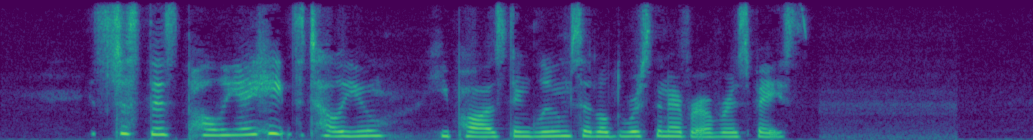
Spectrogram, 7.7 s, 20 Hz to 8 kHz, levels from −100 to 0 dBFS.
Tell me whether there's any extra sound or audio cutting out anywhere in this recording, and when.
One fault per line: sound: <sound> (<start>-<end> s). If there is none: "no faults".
no faults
